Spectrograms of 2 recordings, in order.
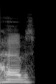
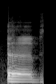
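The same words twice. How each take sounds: First: It is said with a British pronunciation. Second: It is said with an American pronunciation. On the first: This is how British people say it. "instead of herbs" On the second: This is how Americans say it. "Americans, you know, can't speak properly, say herbs"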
